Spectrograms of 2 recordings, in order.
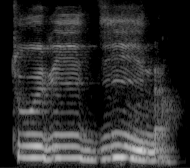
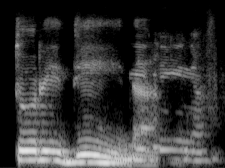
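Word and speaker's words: تريدين: Anti turidina. Okay, repeat. Anti? Anti turidina. Turidina. You can also say turidin. The fatha at the end, you don't have to pronounce it.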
